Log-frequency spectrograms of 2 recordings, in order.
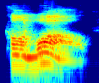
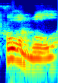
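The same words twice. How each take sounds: First: It is said in an American way. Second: It is said in a British way. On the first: "you spent the whole thing going Cornwall" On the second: "we say Cornwall"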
